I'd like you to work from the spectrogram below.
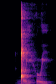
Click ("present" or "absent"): present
